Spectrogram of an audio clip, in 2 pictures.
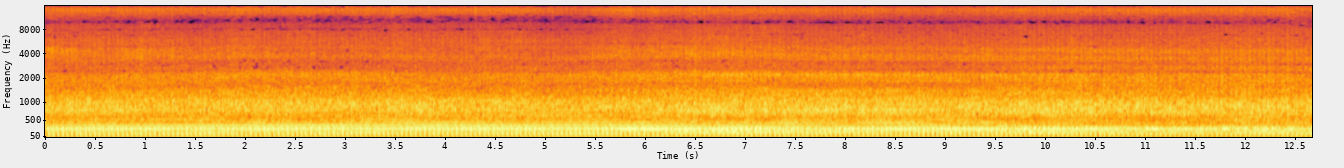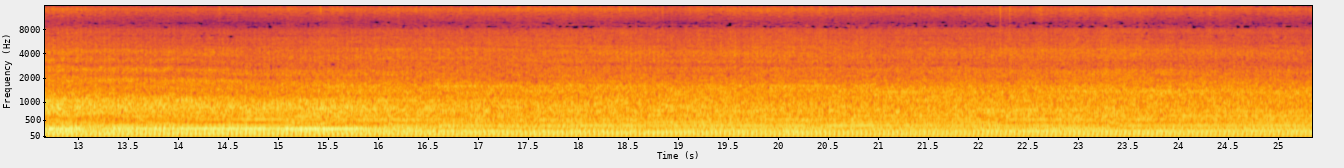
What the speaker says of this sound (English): Today I'm glad to introduce our remote control lawnmower.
